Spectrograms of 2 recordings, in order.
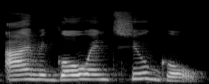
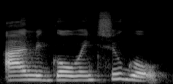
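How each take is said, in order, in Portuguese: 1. 'Going to' é dito como duas palavras completas. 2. 'Going to' é dito como duas palavras completas.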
